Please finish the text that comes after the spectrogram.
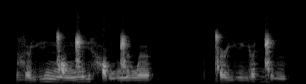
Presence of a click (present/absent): present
